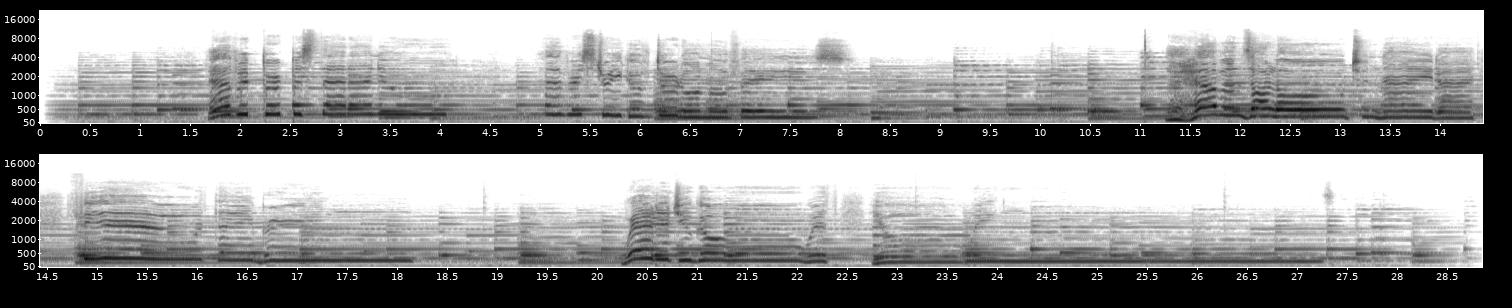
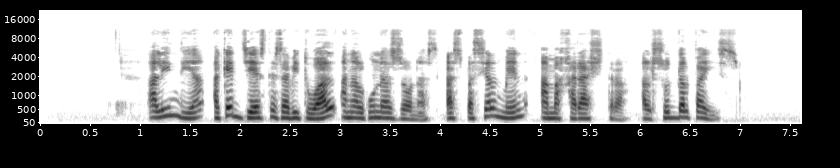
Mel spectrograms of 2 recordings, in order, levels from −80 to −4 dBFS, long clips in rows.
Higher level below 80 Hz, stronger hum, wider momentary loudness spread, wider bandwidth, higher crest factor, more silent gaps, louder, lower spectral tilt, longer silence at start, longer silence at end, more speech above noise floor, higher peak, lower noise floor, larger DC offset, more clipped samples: first, -50 dBFS vs -72 dBFS; neither; first, 16 LU vs 11 LU; second, 10 kHz vs 11.5 kHz; about the same, 16 dB vs 20 dB; neither; first, -20 LUFS vs -23 LUFS; first, -6.5 dB/octave vs -5 dB/octave; second, 0.15 s vs 1.1 s; second, 0.15 s vs 0.65 s; second, 27 dB vs 49 dB; about the same, -2 dBFS vs -4 dBFS; second, -43 dBFS vs -72 dBFS; neither; neither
